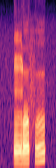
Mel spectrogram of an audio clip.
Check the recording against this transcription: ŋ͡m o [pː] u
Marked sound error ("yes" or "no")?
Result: yes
